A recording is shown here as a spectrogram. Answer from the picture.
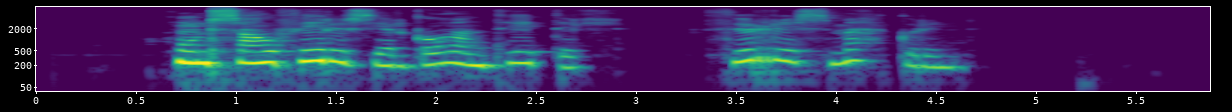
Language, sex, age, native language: Icelandic, female, 30-39, Icelandic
